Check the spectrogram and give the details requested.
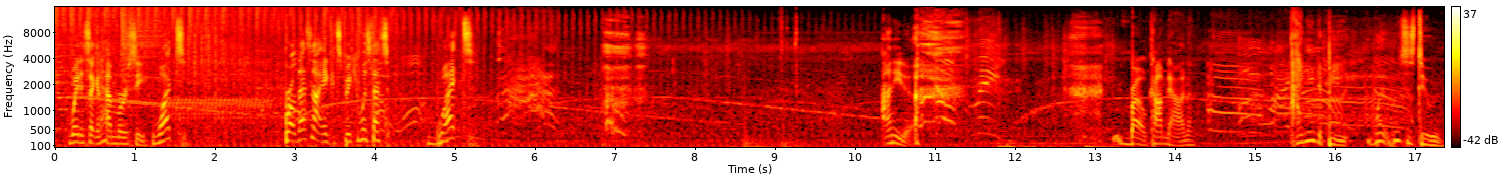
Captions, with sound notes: Wait a second, have mercy. What? Bro, that's not inconspicuous. That's-- what? [screams] I need to-- [laughs] Bro, calm down. I need to be-- wait, who's this dude?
